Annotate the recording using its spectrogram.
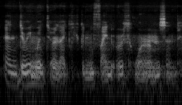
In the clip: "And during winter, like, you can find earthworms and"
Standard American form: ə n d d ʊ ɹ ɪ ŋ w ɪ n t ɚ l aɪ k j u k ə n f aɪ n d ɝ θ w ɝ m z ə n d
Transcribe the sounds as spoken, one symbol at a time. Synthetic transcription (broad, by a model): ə n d d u ɪ ŋ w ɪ t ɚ l aɪ k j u k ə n f aɪ n d ɝ θ w ɝ m z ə n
